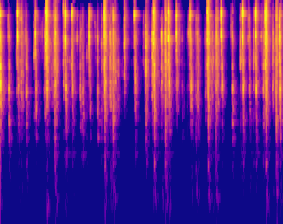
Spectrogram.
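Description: Fingertips type rapidly on a backlit, typewriter-style mechanical keyboard with blue switches, an aluminum body and round plastic keycaps. A fast, uneven stream of sharp, bright clicky keystrokes follows, each dying away almost instantly, with almost no low end.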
